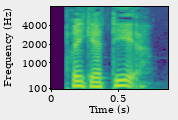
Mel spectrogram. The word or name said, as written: brigader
